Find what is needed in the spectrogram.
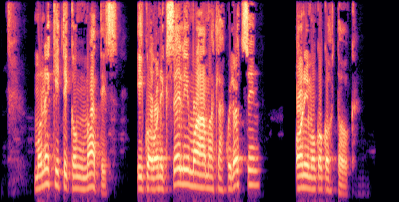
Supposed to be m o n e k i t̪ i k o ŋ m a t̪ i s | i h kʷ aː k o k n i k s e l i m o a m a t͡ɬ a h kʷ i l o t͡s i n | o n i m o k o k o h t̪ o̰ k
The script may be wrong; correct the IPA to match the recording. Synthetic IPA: m o n e k i t̪ i k o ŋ m a t̪ i s | i h kʷ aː k o n i k s e l i m o a m a t͡ɬ a h kʷ i l o t͡s i n | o n i m o k o k o h t̪ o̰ k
